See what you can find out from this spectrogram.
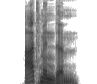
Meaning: strong dative masculine/neuter singular of atmend
- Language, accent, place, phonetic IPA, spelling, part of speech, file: German, Germany, Berlin, [ˈaːtməndəm], atmendem, adjective, De-atmendem.ogg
